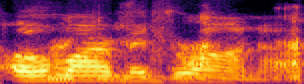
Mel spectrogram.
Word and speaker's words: Omar Medrano: You say my name correctly, anglicized, but I had a mentor that Omar Medrano. There's no A. I'm not Italian. It's Omar Medrano.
